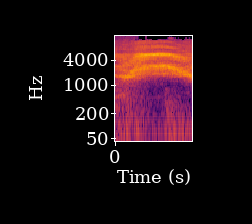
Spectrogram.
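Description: A person screams in one sustained, piercing, high-pitched cry that holds steady and loud for over a second, with a low rumble beneath it and no talking.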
